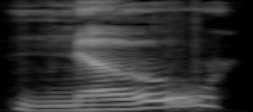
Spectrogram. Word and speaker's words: know: Know a lot of people. Know a lot of people. Noten la pronunciación aquí. La K no se pronuncia, es muda.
